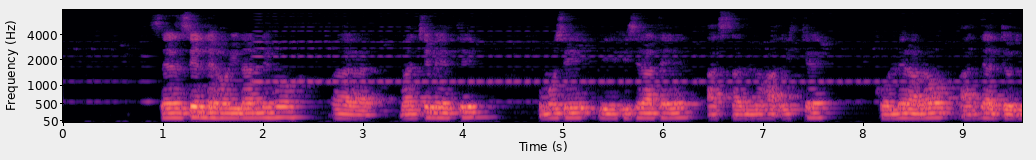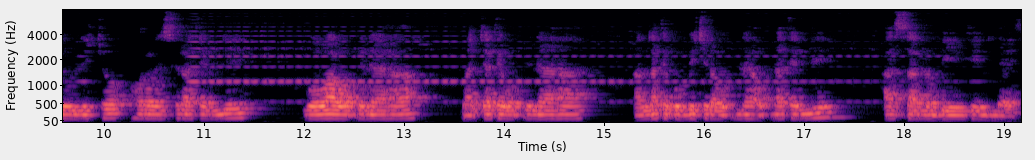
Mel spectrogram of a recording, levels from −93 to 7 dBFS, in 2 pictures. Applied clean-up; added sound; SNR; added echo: classical method WPE with log-MMSE.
